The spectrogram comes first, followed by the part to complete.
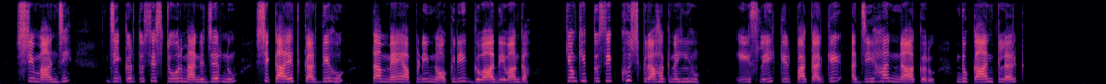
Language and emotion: Punjabi, fearful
